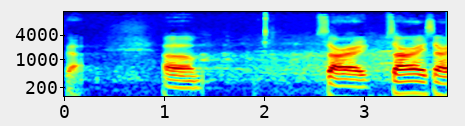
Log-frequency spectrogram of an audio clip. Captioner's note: laughter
